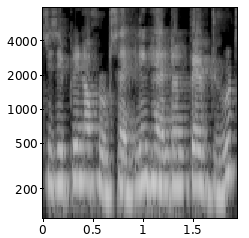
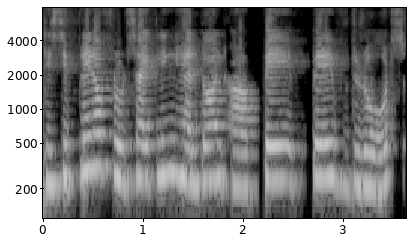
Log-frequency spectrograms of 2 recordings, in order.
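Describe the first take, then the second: First: It is read smoothly without fillers or breaks. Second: It is read haltingly with fillers and restarts. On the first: The speaker calls it right. "আমি এই same টেক্সটটা আবার fluently পড়ে" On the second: The speaker calls it wrong. "এই মামলিং সহ প্যারাটা আমি যখন পড়ছি"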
